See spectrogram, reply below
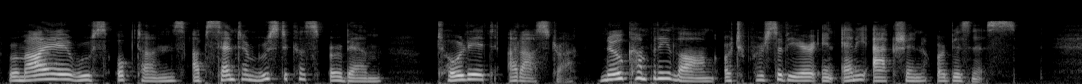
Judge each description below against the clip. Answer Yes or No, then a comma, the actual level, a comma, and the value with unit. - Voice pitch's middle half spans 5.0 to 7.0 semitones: Yes, wide, 5.6 semitones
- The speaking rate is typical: No, slow, 110 wpm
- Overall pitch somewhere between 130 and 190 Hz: Yes, medium, 185 Hz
